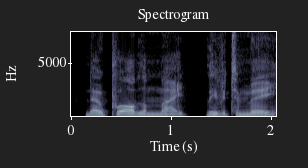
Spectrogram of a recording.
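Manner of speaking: put-on plain, straightforward Australian accent. Narrator voicing the character's reply, in Manitoba Smith's Australian accent. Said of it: "says Manitoba Smith in an Australian accent".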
